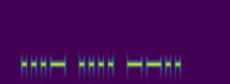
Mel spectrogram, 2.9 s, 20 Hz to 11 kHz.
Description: Morse code, heard as a keyed tone, about 21 wpm, 700 Hz. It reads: VHZ
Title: USA Call Sign Postfixes - 3 Letters 20wpm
